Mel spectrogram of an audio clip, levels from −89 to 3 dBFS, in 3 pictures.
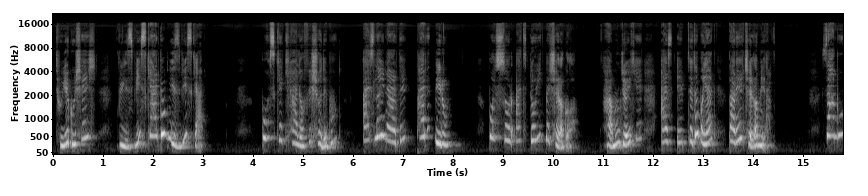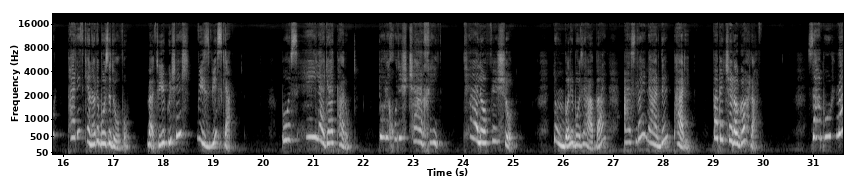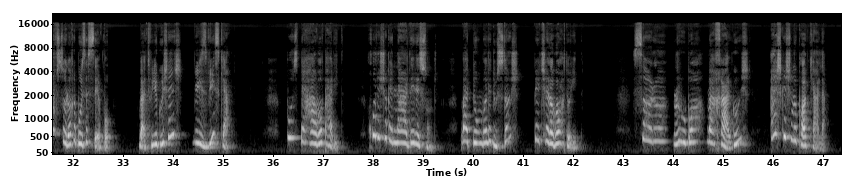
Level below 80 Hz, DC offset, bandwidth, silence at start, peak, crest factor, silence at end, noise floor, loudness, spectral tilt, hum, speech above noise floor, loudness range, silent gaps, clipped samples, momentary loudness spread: -68 dBFS; under 0.1%; 17 kHz; 0.05 s; -4 dBFS; 20 dB; 0.35 s; -73 dBFS; -24 LUFS; -4 dB/octave; none; 50 dB; 3 LU; none; under 0.1%; 14 LU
